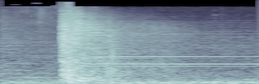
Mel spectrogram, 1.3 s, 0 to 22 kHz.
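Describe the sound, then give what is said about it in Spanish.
A single sharp gunshot cracks out as a bullet is fired at a test wall of two layers of drywall with about 9 cm of fiberglass insulation between, followed by the bright ringing clang of the bullet striking metal, its steady tone lingering and fading slowly. No one speaks. “Escuché el sonido del metal.”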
